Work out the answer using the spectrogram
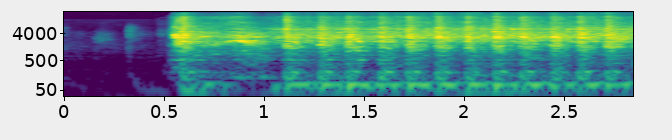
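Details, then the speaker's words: Ford Fairlane turbo build on Haltech ECU, injectors disconnected: starter engages then cranks sluggishly at about three to four chugs a second, only about 200 rpm versus 300 wanted; slow cranking from a roughly 30-year-old worn starter motor. "If we're getting, because we had like 200 RPM. Yeah, 200 RPM on crank. We should be getting asking for 300."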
